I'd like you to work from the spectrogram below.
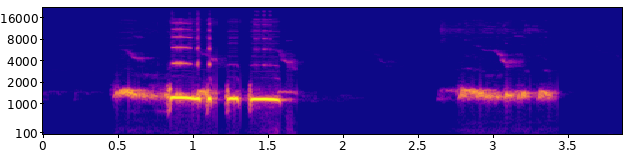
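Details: Local wild-type zebra dove calling to draw other doves into singing: one bubbling phrase of quick pulsed coos ending in a drawn-out note, then a shorter softer trilled coo after a pause, with no other sounds.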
